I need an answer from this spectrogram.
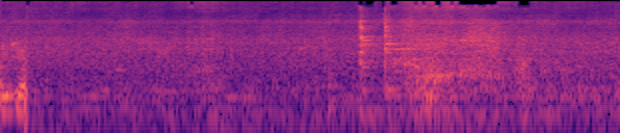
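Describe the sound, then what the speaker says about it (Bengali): Chilli chicken masala with sauce is stirred in a pan, a faint sizzle with soft scraping and a couple of louder spoon strokes, close and low in level. "এবার একটু নাড়াচাড়া করে নিই।"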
